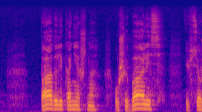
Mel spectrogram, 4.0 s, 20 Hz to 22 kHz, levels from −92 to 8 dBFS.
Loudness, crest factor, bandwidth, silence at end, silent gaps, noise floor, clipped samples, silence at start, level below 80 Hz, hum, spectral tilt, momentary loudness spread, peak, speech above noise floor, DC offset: -20 LUFS; 18 dB; 15.5 kHz; 0 s; none; -56 dBFS; under 0.1%; 0.8 s; -68 dBFS; none; -6.5 dB/octave; 19 LU; -4 dBFS; 36 dB; under 0.1%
